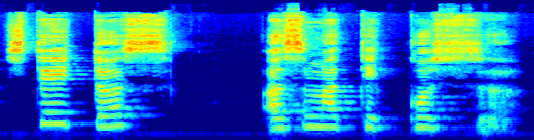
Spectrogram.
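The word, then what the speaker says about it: status asthmaticus: 발음이 조금 어렵죠? 한번 천천히 읽어보도록 하겠습니다. 스테이터스 아스마티쿠스.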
